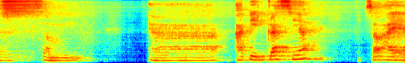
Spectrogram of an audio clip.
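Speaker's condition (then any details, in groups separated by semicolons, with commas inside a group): No condition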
